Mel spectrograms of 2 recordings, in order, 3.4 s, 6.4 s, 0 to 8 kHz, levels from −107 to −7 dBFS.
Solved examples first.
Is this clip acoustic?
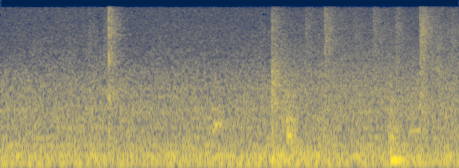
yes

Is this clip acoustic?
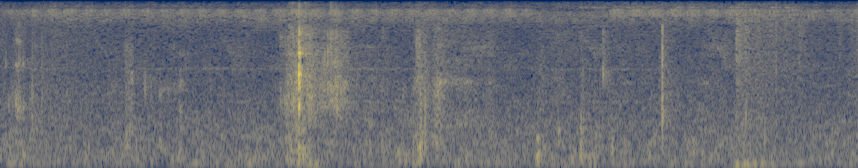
yes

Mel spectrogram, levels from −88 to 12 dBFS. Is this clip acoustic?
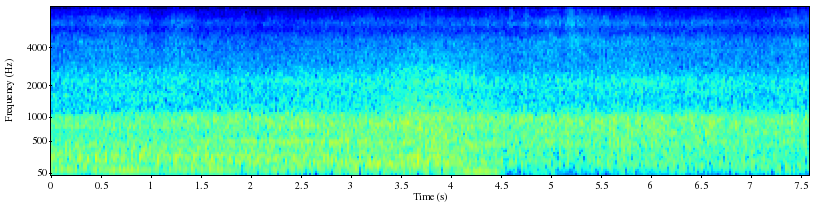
yes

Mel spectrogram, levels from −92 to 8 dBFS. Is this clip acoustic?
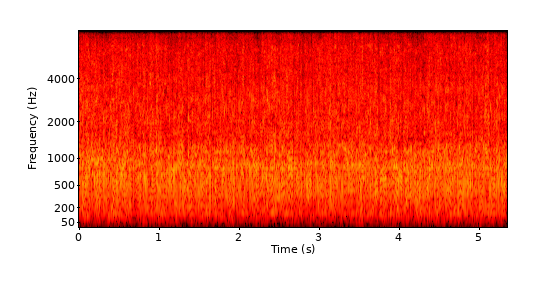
no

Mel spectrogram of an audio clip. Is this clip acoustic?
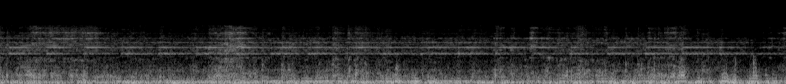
no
